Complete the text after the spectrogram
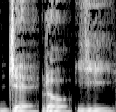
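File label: "jeroyi", concatenated syllables; Affixing experiment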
